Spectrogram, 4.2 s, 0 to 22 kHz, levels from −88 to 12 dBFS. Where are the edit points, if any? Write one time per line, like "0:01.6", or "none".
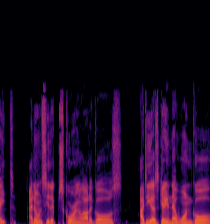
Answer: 0:01.1
0:02.9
